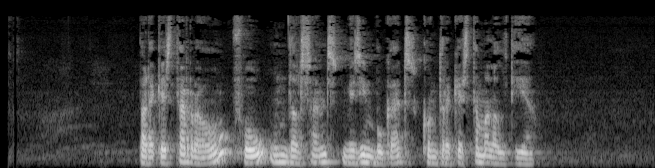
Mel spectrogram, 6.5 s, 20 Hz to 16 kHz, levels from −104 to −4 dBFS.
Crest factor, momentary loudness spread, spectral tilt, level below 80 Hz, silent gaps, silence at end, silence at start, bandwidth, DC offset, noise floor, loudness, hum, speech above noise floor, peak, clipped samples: 18 dB; 8 LU; -5 dB/octave; -74 dBFS; none; 1.2 s; 1.4 s; 11.5 kHz; under 0.1%; -66 dBFS; -27 LUFS; none; 40 dB; -10 dBFS; under 0.1%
